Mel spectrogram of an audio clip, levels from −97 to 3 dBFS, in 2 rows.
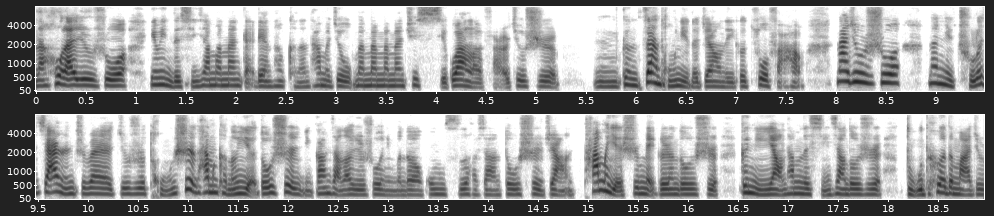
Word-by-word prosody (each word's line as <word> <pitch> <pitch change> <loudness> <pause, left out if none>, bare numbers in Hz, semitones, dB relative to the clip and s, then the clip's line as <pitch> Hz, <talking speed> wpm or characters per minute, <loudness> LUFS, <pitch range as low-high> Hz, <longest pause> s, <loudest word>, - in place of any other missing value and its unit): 但 200 +1 +1
后 270 +3 +3
来 220 0 +9
就 220 0 +5
是 210 - +1
说 205 +1 +3 0.2
因 240 - -1
为 240 - +3
你 210 - 0
的 180 - +1
形 180 0 -6
象 210 0 -1
慢 215 -1 -1
慢 215 0 -1
改 200 - -9
变， 190 0 -2
他 190 +1 -6
可 170 - -15
能 165 - -9
他 210 +3 -6
们 195 -3 -3
就 180 -1 -1
慢 210 0 -3
慢 205 0 0
慢 205 0 -1
慢 200 0 -2
去 225 - -6
习 195 -6 -5
惯 210 +4 +4
了， 155 -3 -4
反 - - -16
而 - - -6
就 195 -2 -4
是， 180 -4 -4 0.3
嗯， 175 0 -4
更 230 +2 +1
赞 335 +4 +7
同 200 -5 0
你 185 - 0
的 160 0 -5
这 185 - -2
样 180 -1 -2
的 165 - -7
一 - - -6
个 185 +3 -4
做 205 +4 0
法 190 - -10
哈。 - - -6 0.3
那 360 0 +5
就 340 -1 +7
是 295 - +1
说 305 +1 +4 0.3
那 295 0 +1
你 235 -8 +3
除 185 - -3
了 245 - +4
家 270 +2 +6
人 205 -4 -1
之 205 - -6
外， 200 -2 +1
就 200 +1 -5
是 200 0 -2
同 180 -1 -8
事， 330 - +2
他 255 +1 +2
们 250 - +2
可 220 -2 -4
能 190 +3 +1
也 195 - +1
都 210 +2 +2
是， 235 -3 0
你 155 -4 -9
刚 210 +4 -1
讲 205 -6 -2
到 170 +1 -2
就 175 - -2
是 170 - -3
说 185 +2 -4
你 165 - -9
们 155 0 -10
的 165 0 -4
公 185 +3 -6
司 180 +1 -6
好 180 - -13
像 170 0 -8
都 185 +1 -3
是 185 -1 -5
这 175 +3 -5
样， 155 -3 -4
他 305 0 +5
们 305 -4 +4
也 - - +3
是 185 +7 -5
每 205 - 0
个 185 -1 0
人 185 0 +1
都 185 0 +1
是 175 -2 -4 0.2
跟 245 -1 +4
你 185 -4 0
一 - - -1
样， 180 -1 +2
他 205 - -1
们 205 - +1
的 190 - +1
形 165 -3 -7
象 190 0 -1
都 185 0 +1
是 185 0 -3 0.2
独 175 -2 +2
特 235 +7 +1
的 220 - +2
吗？ 175 -4 +1
就 180 +1 -3
195 Hz, 360 characters per minute, -24 LUFS, 180-215 Hz, 0.3 s, 来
